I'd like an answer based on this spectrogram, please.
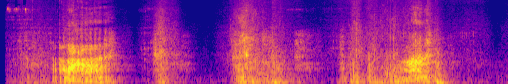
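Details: Shiba Inu dog reacting to a backscratcher it dislikes, giving three harsh, throaty grumbling growls, each about half a second to a second long, separated by short pauses.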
